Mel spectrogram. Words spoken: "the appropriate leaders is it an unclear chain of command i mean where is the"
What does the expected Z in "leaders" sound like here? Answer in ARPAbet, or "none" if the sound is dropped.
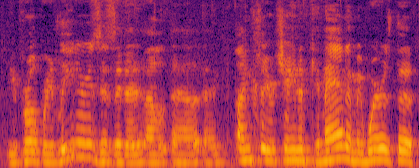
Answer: Z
